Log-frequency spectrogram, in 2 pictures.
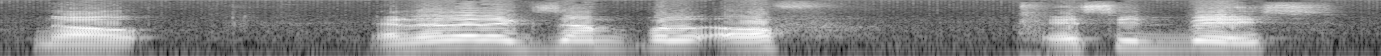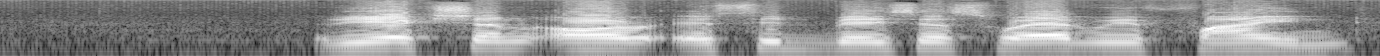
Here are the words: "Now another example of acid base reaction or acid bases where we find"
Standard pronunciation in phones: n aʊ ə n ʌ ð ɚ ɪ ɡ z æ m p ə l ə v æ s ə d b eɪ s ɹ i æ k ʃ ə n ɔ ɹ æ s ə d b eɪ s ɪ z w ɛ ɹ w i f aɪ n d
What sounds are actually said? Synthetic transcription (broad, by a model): n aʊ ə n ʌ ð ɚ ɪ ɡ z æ m p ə l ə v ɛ s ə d b eɪ s ɹ i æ k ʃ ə n ɔ ɹ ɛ s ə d b eɪ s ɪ s w ɛ ɹ w i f aɪ n d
